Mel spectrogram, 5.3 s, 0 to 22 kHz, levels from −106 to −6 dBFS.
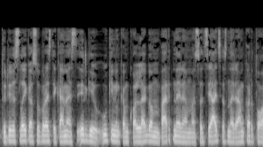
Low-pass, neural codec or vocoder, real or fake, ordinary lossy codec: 10.8 kHz; none; real; MP3, 48 kbps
